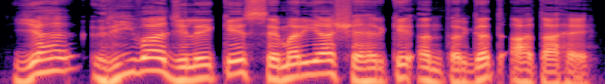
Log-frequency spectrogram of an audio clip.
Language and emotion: Hindi, neutral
